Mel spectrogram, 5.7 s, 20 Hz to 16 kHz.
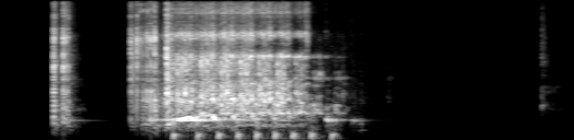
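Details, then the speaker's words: Vintage 1943 Gravely Model L garden tractor with Jenkins overhead valve conversion, cranked by jumper pack on the starter: engine turns freely with even, rhythmic compression pulses about three a second, pumping compression; normal cranking. "Okay, sounds good. Um, actually sounded like it was pumping a little bit up here. So, it sounds like we got some compression probably."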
